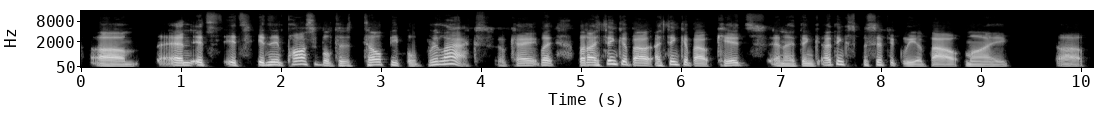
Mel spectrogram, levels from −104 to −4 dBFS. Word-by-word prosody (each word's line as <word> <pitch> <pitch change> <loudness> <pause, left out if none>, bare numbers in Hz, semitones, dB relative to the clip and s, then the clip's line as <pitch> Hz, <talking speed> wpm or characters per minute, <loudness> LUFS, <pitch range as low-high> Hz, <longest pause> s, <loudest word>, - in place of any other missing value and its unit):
Um, 105 -4 +3 0.3
and 150 0 +4
it's 160 - +1
it's 150 - -1
in 165 - +4
impossible 175 - +2
to 125 +1 -4
tell 170 +2 +4
people, 150 -10 -6
"Relax. 215 +6 +1
Okay?" 140 +4 -1
But 155 -2 +2 0.2
but 150 +2 +4
I 160 -2 +6
think 225 +6 +2
about 145 -7 +4
I 135 - +1
think 185 +6 -1
about 125 -8 +1
kids, 145 +1 0 0.2
and 115 -1 -2
I 110 - -2
think 115 -2 -3
I 155 - +2
think 195 0 0
specifically 150 -7 -5
about 95 -2 0
my, 95 -2 -5 0.5
uh, - - -4
145 Hz, 170 wpm, -24 LUFS, 115-165 Hz, 0.5 s, I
